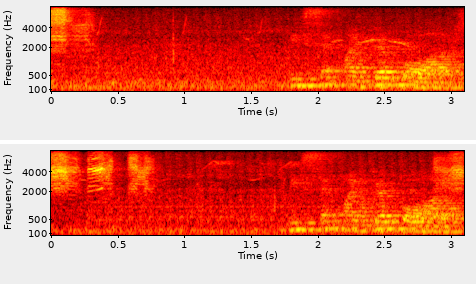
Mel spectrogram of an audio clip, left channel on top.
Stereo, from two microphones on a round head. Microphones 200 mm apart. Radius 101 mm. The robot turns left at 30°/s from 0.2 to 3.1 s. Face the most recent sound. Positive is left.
turn(degrees=-55)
